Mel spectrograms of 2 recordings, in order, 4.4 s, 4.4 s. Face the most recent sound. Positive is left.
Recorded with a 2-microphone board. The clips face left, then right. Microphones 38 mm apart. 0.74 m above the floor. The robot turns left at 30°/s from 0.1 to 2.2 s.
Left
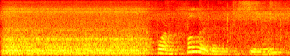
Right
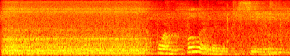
turn(degrees=45)  # may be behind; listen again after turning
